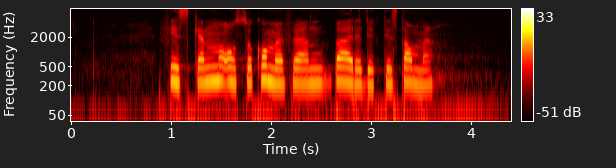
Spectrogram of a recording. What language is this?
Norwegian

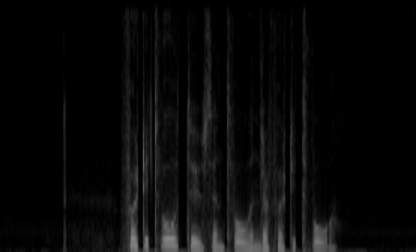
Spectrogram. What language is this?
Swedish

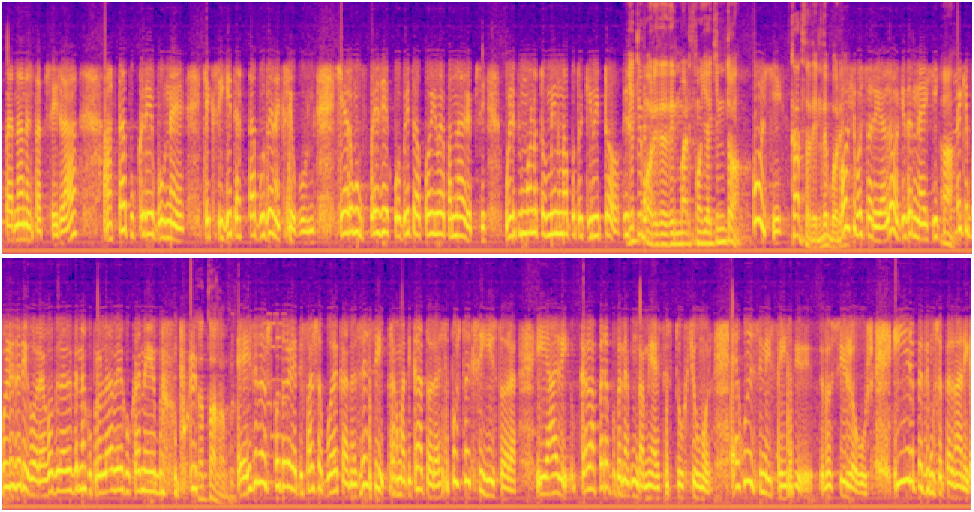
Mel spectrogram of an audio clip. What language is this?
Greek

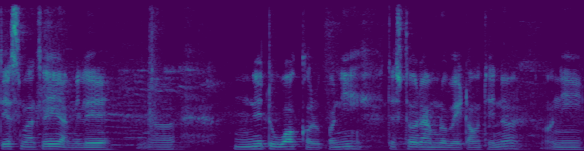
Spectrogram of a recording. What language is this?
Nepali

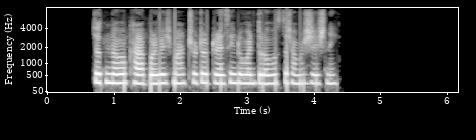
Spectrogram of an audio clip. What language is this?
Bangla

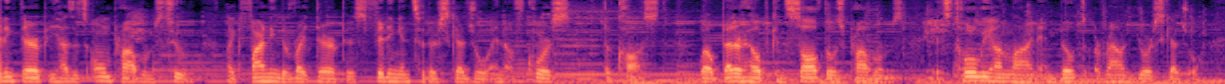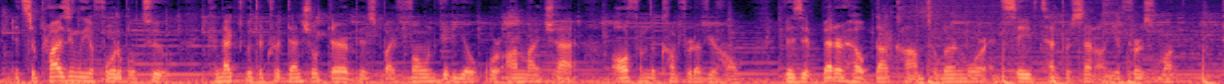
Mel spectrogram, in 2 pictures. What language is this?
Filipino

